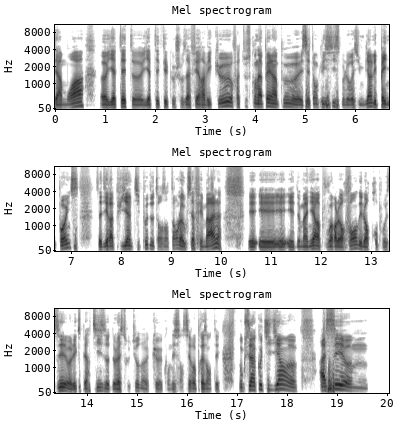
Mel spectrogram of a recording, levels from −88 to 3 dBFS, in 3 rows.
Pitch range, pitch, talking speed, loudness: 100-125 Hz, 110 Hz, 235 wpm, -20 LUFS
